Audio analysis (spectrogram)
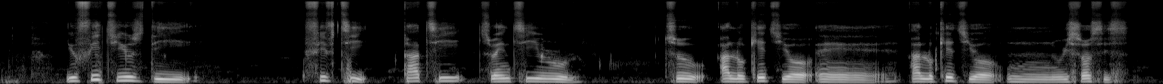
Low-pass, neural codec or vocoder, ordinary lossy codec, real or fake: none; autoencoder, 48 kHz, 128 numbers a frame, DAC-VAE, trained on Japanese speech; none; fake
